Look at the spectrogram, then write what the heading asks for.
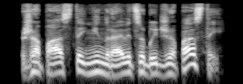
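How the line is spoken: Insolent snort. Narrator (Russian): нагло хмыкнул парень

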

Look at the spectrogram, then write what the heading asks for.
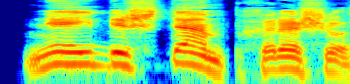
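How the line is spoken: Plain. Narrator (Russian): сказал он

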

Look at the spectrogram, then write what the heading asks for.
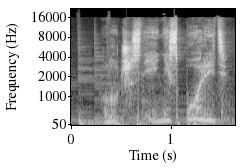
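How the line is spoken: Whispered. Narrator (Russian): прошептал Арнольд

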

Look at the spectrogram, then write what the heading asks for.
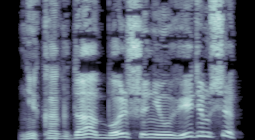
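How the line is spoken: Exclaiming. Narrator (Russian): воскликнул Эммануэль

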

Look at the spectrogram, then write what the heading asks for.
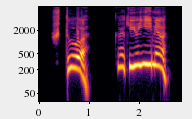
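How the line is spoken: Shrill girl squeal. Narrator (Russian): взвизгнула девушка

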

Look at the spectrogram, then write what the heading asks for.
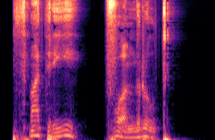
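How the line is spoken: Demanding hiss. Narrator (Russian): требовательно прошипел безгубый рот

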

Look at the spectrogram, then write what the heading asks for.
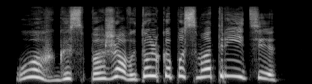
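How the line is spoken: Exclaimed. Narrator (Russian): воскликнул он

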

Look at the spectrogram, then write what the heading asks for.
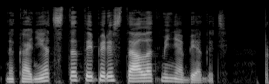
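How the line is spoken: Grumbled. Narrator (Russian): пробурчал широкий и снова обросший бородой Блакори

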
